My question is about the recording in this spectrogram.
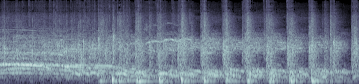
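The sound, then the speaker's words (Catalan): A studio audience welcoming Miqui Núñez breaks into loud applause mixed with cheering, and after a couple of seconds the clapping falls into a steady, rhythmic unison beat that continues to the end. “Mira, aquí ens limitarem a rebre amb un fort aplaudiment a Miqui Núñez!”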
